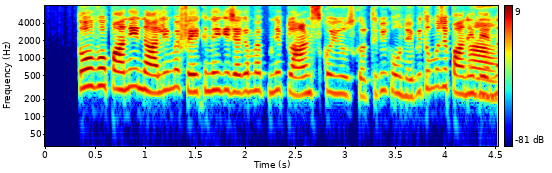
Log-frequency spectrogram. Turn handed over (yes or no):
yes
